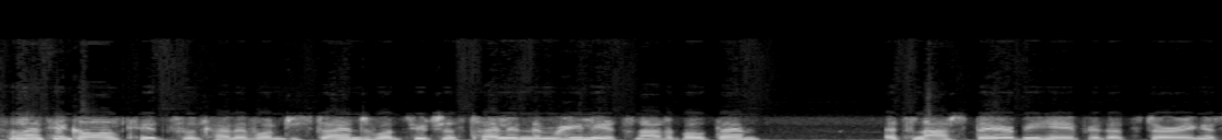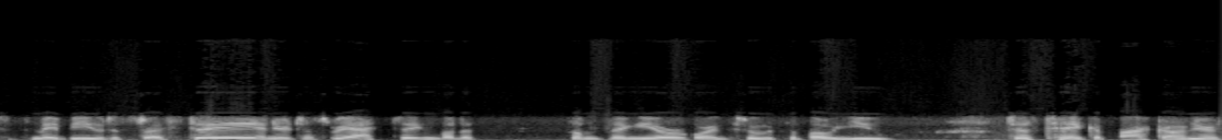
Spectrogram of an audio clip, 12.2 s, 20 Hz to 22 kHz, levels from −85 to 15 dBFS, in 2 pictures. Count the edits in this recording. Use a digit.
0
